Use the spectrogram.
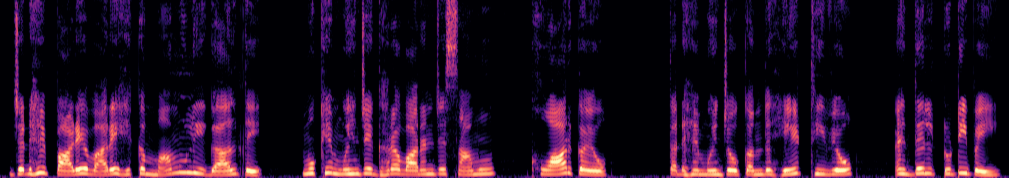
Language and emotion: Sindhi, sad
